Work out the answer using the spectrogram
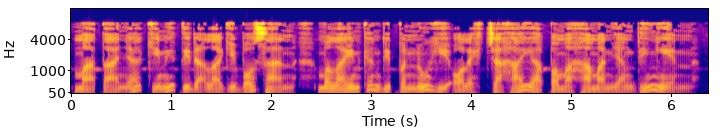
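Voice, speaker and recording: Deep, husky male storyteller. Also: huge pitch swings, moderate pace, a little mellow. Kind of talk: scripted story narration.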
